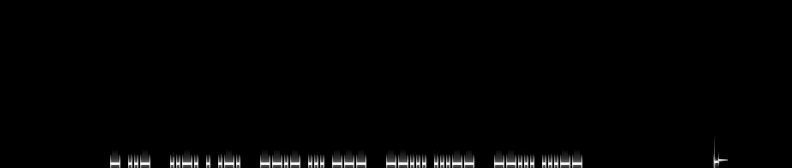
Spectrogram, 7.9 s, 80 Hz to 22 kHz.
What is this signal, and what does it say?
Morse code, heard as a keyed tone, about 40 wpm, 700 Hz. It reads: TU FER QSO 73 73
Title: Common QSO Phrases Encore 40wpm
